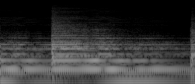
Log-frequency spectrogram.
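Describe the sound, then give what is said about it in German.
A church bell is struck by its clapper twice, with sharp metallic blows at the start and near the end. A deep, sustained ring of layered tones hangs between the strikes, and no voices are heard. “Wenn der Klöppel auf die Glocke schlägt, dann ist das für die Glocke eigentlich eine ziemlich heftige Beanspruchung”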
